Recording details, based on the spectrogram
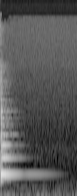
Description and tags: violin pizzicato "non vibrato"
